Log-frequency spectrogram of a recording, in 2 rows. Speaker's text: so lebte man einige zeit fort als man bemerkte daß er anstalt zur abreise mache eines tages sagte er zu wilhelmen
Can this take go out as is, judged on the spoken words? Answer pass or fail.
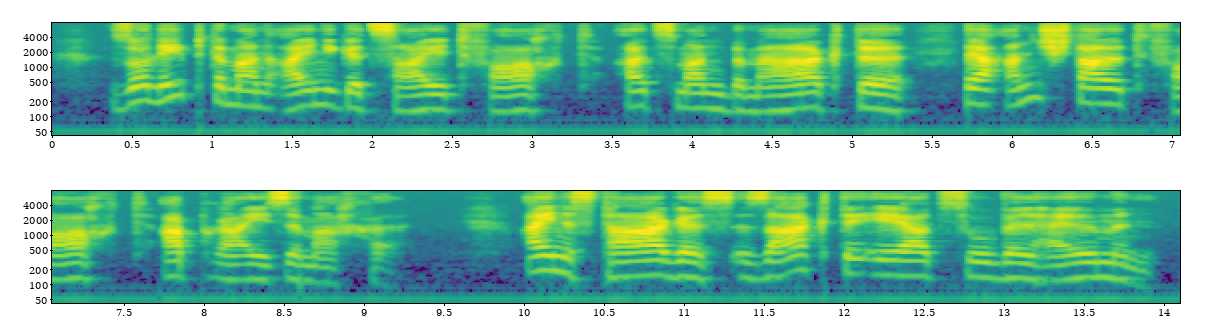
fail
